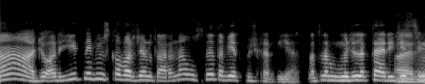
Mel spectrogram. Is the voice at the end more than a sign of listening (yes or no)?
no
